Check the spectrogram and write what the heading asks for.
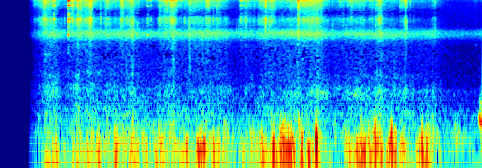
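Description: Faint, muffled hoofbeats of a ridden horse walking on grassy turf, an irregular run of soft low thuds.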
